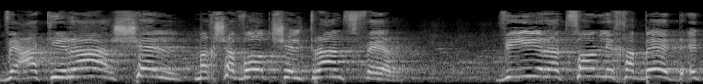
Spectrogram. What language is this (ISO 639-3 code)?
heb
